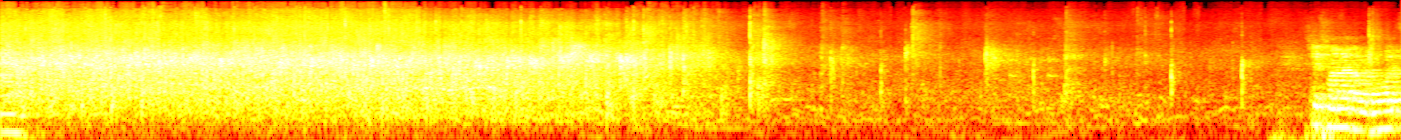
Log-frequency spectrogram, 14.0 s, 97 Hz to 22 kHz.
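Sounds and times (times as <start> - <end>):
audience applauding: 0.0 - 8.5.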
